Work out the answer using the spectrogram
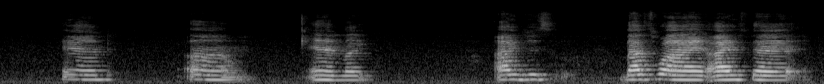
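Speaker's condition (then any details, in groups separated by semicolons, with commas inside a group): Cerebral palsy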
